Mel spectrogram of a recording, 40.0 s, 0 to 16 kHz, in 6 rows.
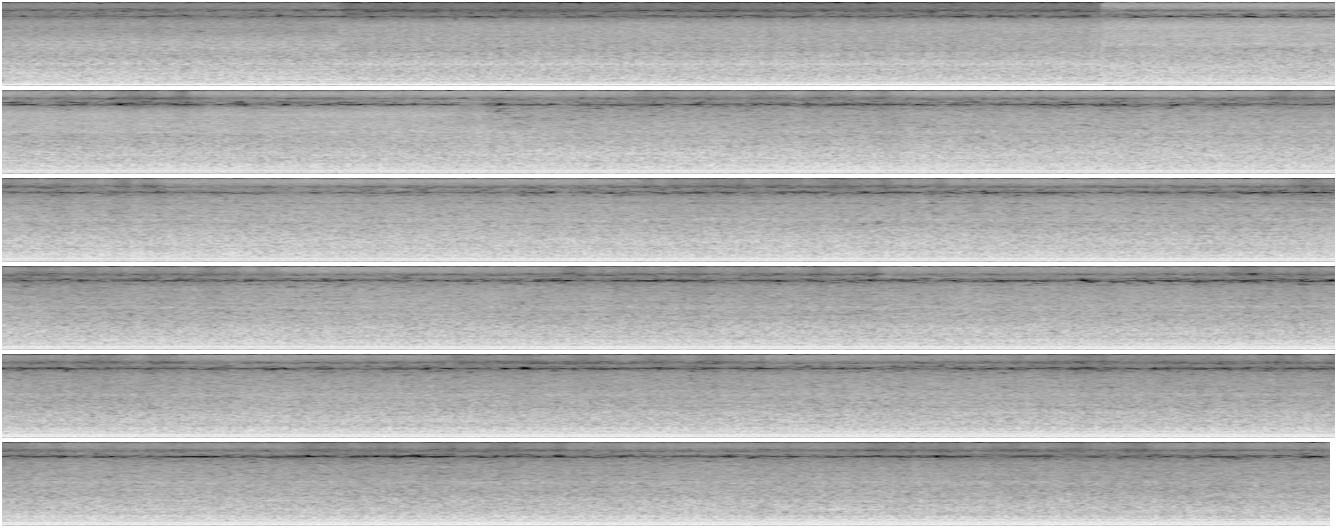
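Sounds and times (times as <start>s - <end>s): machine engine droning: 0.0s - 39.9s.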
